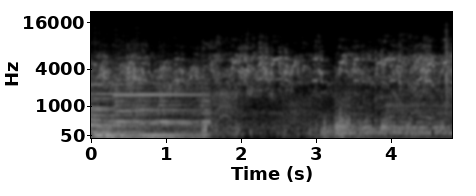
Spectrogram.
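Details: Hundreds of Lesser Whistling Ducks gather at a university campus pond in winter, flocks still arriving in the afternoon: a dense, overlapping chorus of high, thin whistles, with music at the start and low background noise.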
